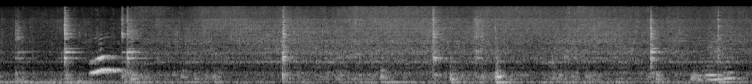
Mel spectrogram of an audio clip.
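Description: Chicken with chopped tomatoes and green chillies frying in oil in an aluminium pot, sizzling steadily, while a metal spoon stirs the mix. The spoon gives a few sharp knocks against the pot as it stirs.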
